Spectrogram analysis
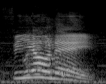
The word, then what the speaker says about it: Phione: I have no problem with it this thing phione oh yeah that the bad thing is that's its official pronunciation and that pisses me off now yeah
